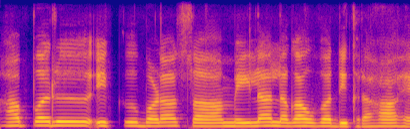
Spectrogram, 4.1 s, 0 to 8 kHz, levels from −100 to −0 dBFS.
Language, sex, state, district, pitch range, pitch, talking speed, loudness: Hindi, female, Chhattisgarh, Raipur, 205-230 Hz, 215 Hz, 160 wpm, -15 LUFS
